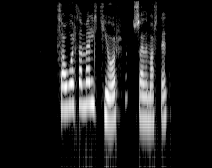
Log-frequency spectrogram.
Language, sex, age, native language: Icelandic, female, 20-29, Icelandic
